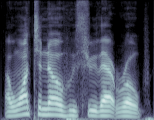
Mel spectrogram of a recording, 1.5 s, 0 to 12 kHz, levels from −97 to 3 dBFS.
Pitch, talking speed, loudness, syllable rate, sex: 135 Hz, 310 wpm, -17 LUFS, 5.6 syllables/s, male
